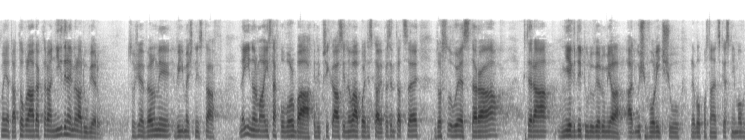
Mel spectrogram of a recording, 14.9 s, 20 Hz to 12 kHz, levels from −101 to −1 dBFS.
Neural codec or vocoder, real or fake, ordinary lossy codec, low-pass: codec, 16 kHz, 2 kbps, X-Codec, WavLM features, trained on Multilingual LibriSpeech; fake; AAC, 48 kbps; 7.2 kHz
